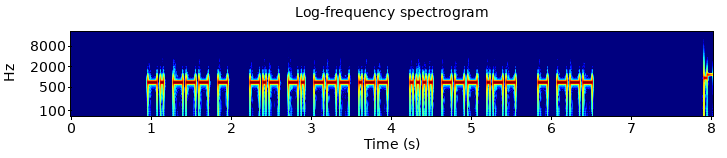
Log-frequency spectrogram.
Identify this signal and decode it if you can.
Morse code, heard as a keyed tone, about 30 wpm, 700 Hz. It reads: NOT KNOW HOW TO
